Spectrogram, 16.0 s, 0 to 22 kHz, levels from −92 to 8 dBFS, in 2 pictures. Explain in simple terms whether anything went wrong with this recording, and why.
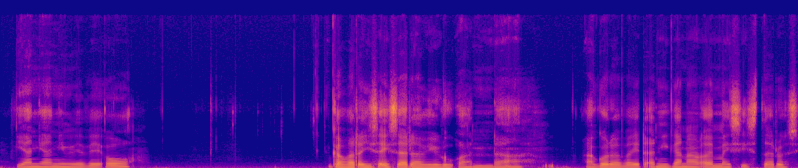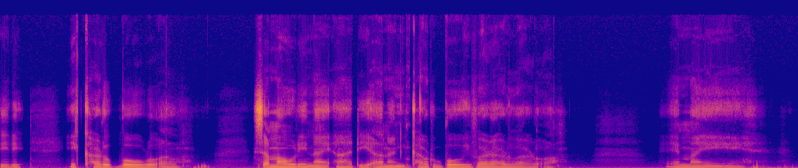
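Nothing went wrong here; the speech comes across steadily the whole way, with no hiccups or glitches to point to.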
